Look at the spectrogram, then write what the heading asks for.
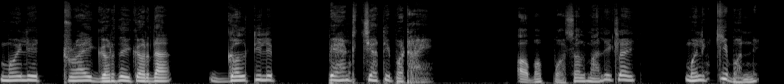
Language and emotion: Nepali, fearful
